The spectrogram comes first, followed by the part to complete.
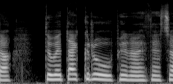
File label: "grwwp", Welsh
